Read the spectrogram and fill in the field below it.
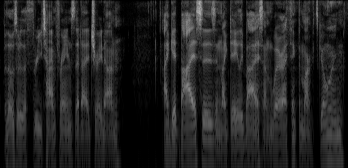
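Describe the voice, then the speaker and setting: Young male vlogger, low creaky voice, casual explainer delivery, mouth numb from dental work, close dry sound. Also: darkish tone, no room sound. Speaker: trading vlogger. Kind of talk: casual explanatory vlog talk.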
